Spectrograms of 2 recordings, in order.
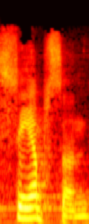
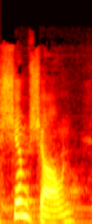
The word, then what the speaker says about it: Shimshon: But everybody usually pronounces it Samson based on the Septuagint, the Greek text of the Old Testament. They don't even know why. But actually, his name is Shimshon. Shimshon is actually his real name.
